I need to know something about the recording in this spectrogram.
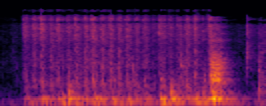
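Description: A half-round paint brush being cleaned in a brush-cleaning bucket: a quick run of rapid rattling and slapping that lasts about a second and a half and stops just before the talk resumes.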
